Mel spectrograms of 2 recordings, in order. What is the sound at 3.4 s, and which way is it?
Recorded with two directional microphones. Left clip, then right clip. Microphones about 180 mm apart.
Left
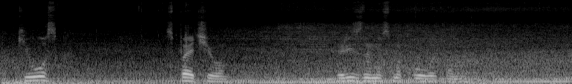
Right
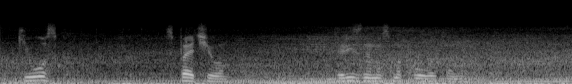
Speech, 25° left (ahead or behind).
